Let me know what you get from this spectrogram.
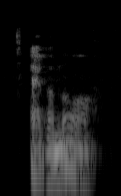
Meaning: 1. Always; forever; eternally 2. At any time in the future
- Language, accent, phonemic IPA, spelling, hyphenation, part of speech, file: English, Southern England, /ˌɛvəˈmɔː/, evermore, ev‧er‧more, adverb, LL-Q1860 (eng)-evermore.wav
